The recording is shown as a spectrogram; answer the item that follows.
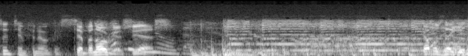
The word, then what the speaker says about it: Timpanogos: How do you pronounce it? Timpanogos.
